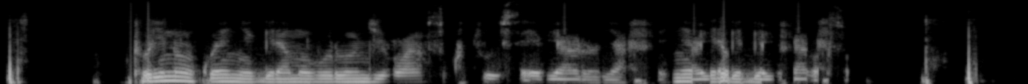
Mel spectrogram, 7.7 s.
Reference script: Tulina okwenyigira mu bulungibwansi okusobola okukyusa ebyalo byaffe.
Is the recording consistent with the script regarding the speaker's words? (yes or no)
no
